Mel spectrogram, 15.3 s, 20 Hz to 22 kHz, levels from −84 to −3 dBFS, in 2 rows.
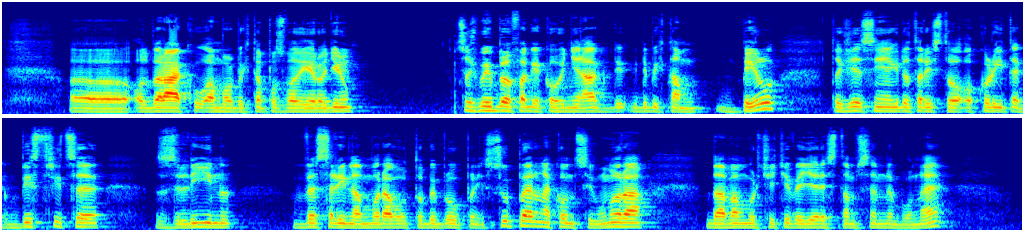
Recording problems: none

